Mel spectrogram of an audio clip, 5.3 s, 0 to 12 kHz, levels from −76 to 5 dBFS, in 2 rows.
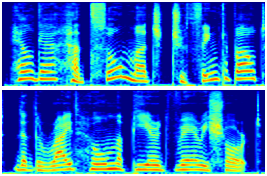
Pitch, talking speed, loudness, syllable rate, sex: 220 Hz, 160 wpm, -16 LUFS, 3.8 syllables/s, female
